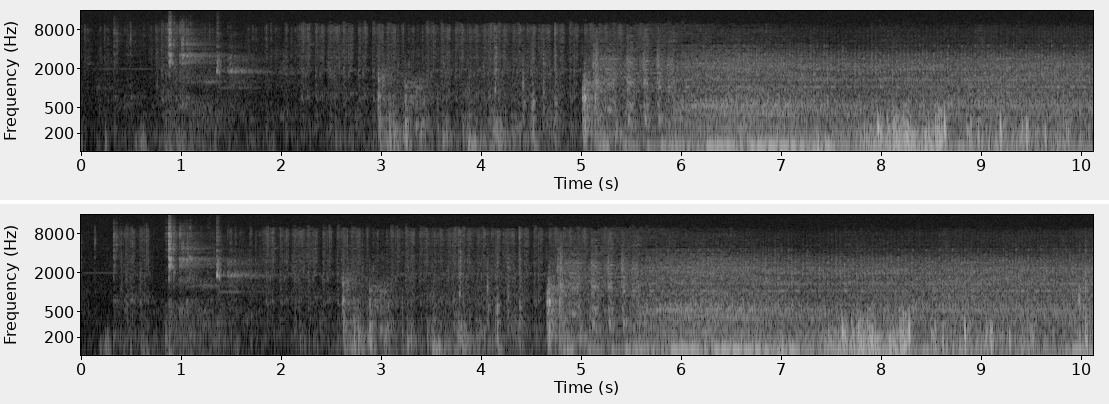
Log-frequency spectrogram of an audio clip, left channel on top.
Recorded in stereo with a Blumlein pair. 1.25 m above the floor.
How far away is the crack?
About 10 m.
